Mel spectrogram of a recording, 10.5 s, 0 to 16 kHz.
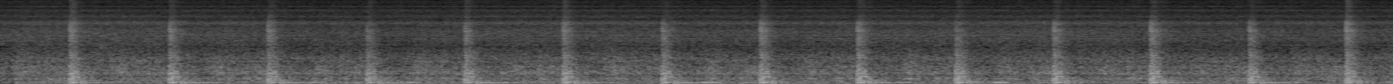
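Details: Electrolux PerfectCare 800 washer: heavy thumps about every three-quarters of a second with each drum turn, present for three years. The service technician called it normal; knocking became less frequent after the machine was balanced.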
